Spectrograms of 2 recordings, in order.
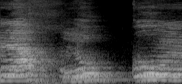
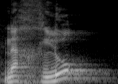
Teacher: القاف ذاتا وصفة تذوب في الكاف وننطق بكاف واحدة مشددة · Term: إدغام كامل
